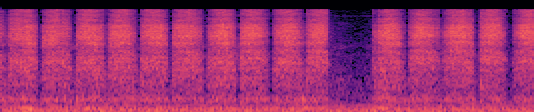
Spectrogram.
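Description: A hand rubs short, quick strokes with a blue-and-white pastel or crayon stick across a large white paper sheet clipped flat to a drawing board while colouring an iris. Eleven bright, hissy scratching strokes come in a steady rhythm of about three per second, with a brief pause near the middle before the strokes resume.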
